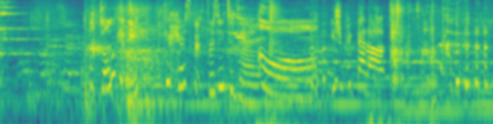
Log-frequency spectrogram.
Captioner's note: laughing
